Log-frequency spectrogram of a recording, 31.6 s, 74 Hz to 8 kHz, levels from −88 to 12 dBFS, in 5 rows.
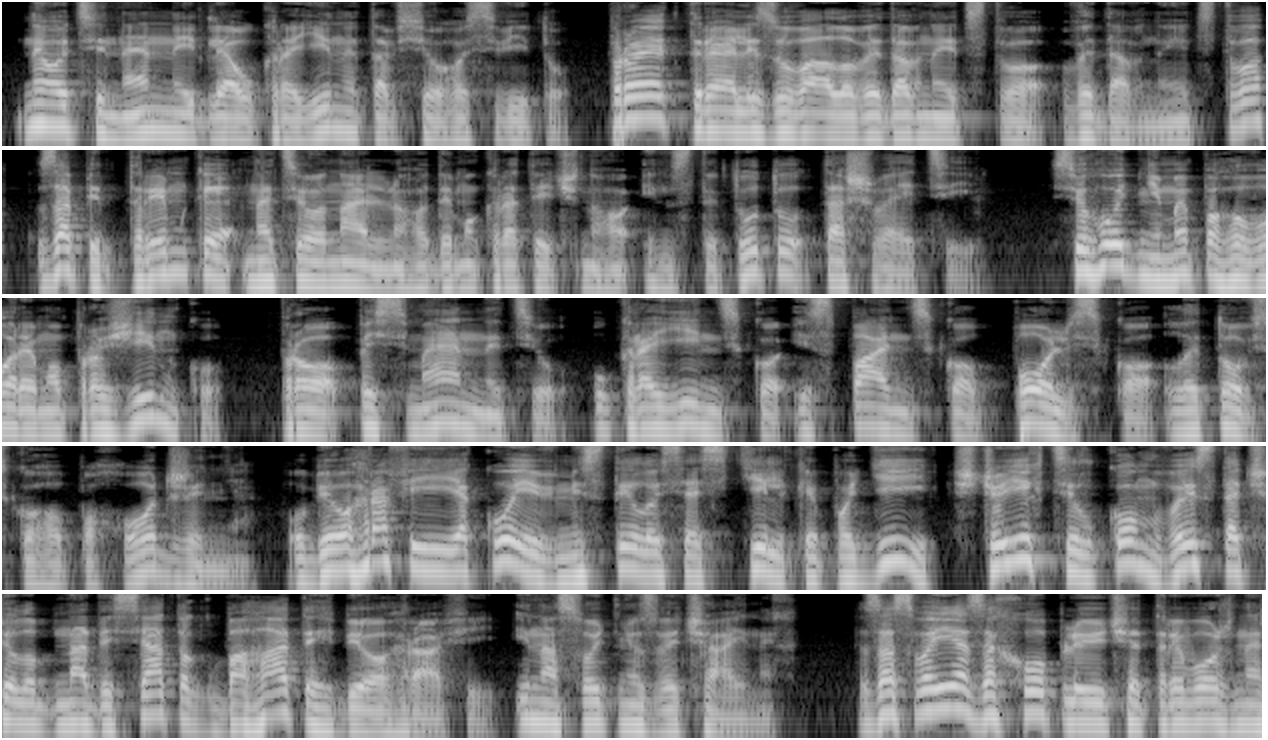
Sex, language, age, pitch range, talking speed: male, Ukrainian, 20-39, 100-140 Hz, 95 wpm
